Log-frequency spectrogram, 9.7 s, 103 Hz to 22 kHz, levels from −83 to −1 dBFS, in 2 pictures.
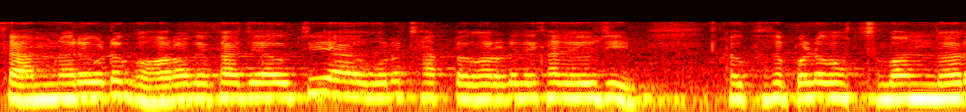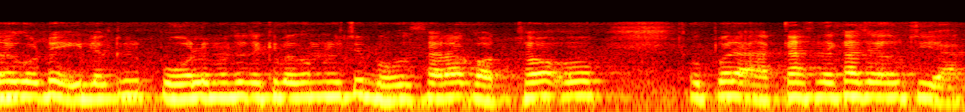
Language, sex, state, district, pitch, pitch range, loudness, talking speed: Odia, male, Odisha, Nuapada, 205 Hz, 195-215 Hz, -14 LUFS, 155 wpm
